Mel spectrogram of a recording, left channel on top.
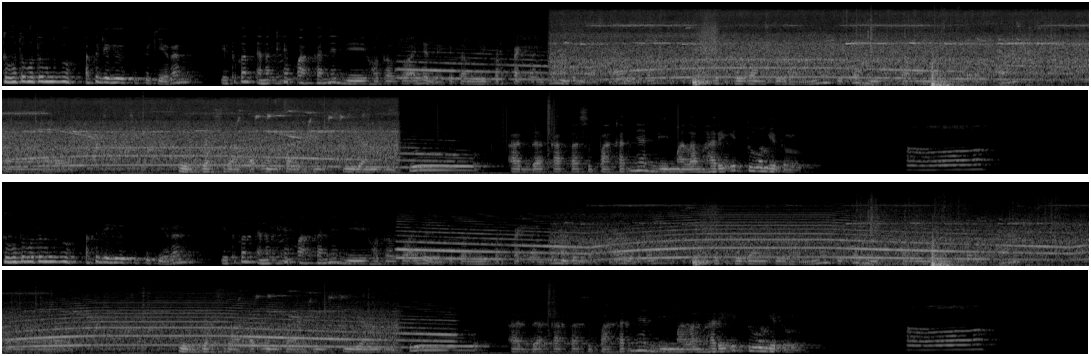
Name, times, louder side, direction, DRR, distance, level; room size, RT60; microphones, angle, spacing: voice 1, 0.0-1.9 2.2-10.2 10.9-11.6 12.6-15.7 15.9-18.9, left 2 dB, 75° left, 5 dB, 2.2 m, -41 dB
sound 1, 3.9-15.4, right 3 dB, 50° right, 1.0 m, -39 dB
sound 2, 5.5-14.9, left 9 dB, 60° left, 0.6 m, -38 dB
Crackle, 8.5-17.6, left 1 dB, 30° left, 2.2 m, -47 dB
voice 2, 19.9-20.8, right 1 dB, 5° right, 3 dB, 1.2 m, -49 dB
23.5 x 11.0 x 3.7 m, 0.64 s
head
